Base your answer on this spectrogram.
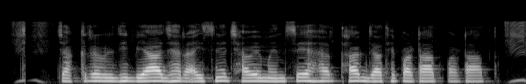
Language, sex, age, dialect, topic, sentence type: Chhattisgarhi, male, 18-24, Northern/Bhandar, banking, statement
